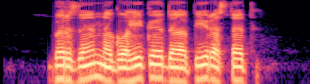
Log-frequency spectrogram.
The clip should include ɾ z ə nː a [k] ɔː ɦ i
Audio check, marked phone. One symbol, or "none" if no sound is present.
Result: ɡ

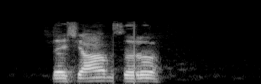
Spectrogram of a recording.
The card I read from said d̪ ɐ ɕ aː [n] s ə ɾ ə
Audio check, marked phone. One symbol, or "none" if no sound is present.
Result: m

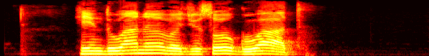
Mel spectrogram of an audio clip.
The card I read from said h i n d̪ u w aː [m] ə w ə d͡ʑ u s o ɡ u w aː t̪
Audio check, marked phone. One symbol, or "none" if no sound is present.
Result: n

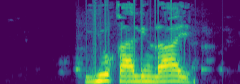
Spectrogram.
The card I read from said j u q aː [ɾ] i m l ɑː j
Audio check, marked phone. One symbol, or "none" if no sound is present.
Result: l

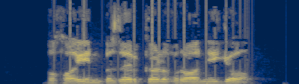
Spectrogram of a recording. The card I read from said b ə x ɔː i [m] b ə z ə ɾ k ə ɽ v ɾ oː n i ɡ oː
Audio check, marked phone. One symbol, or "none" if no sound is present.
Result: n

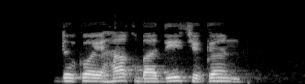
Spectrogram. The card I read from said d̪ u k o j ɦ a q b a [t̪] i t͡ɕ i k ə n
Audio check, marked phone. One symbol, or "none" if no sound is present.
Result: d̪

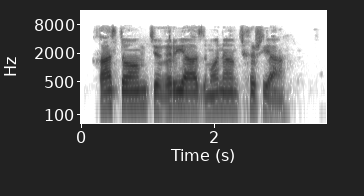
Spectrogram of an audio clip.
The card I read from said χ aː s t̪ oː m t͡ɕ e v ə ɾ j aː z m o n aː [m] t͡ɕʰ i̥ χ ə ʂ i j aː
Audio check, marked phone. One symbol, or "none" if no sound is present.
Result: m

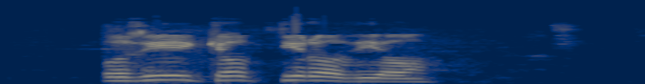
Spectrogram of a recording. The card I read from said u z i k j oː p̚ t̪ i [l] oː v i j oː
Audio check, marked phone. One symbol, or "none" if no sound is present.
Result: ɾ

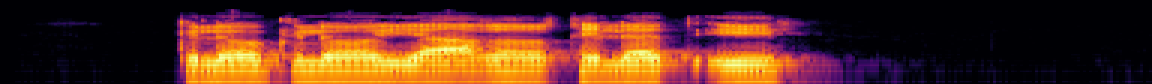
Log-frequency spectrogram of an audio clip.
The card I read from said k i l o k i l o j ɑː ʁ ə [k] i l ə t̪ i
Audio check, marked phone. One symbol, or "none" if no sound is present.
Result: q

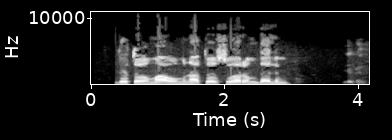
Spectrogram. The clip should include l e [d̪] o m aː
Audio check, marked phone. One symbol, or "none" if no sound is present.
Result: t̪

